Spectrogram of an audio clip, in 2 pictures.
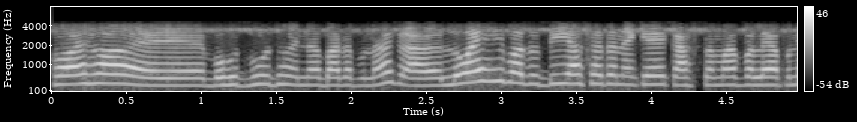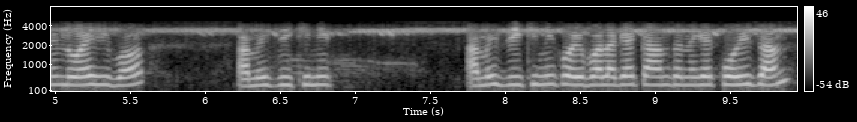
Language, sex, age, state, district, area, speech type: Assamese, female, 18-30, Assam, Golaghat, rural, conversation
